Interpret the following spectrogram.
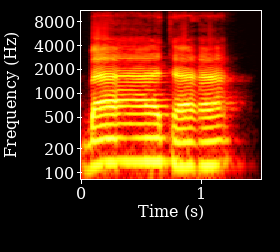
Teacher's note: مد طبيعي، لا يصلح أن تمدها أكثر من حركتين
